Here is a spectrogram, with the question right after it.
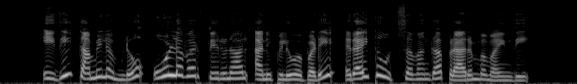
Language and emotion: Telugu, neutral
